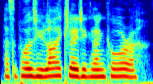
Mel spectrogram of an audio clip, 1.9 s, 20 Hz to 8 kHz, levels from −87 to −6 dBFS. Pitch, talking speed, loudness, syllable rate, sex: 210 Hz, 190 wpm, -14 LUFS, 6.2 syllables/s, female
